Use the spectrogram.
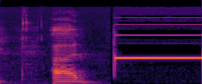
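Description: Brief speech and a mumbled voice come first, then a loud, steady censor beep cuts in sharply and holds as a single pure tone for about a second, covering a strip club name near Camp Lejeune.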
